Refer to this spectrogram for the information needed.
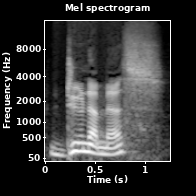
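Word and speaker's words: dunamis (δύναμις): I'll pronounce it for you. It's dunamis, and dunamis comes from the idea of dynamo or dynamite.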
